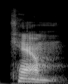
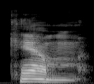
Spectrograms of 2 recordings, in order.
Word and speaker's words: cam: Mas no inglês, o som do M no final da palavra, ele não é pronunciado dessa forma. Ele é pronunciado com a boca fechada. Por exemplo, nas palavras cam, stem, seem. Você percebeu que no final, para pronunciar o M, eu fechei a boca?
